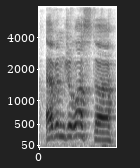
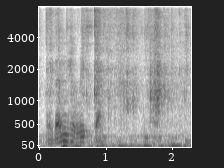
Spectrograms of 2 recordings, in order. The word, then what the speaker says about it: Evangelista: box for the wild Evan gesta I keep feel like I say that name wrong for the pr is that right Evista Evangelista I keep saying it wrong Evangelista we got a star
